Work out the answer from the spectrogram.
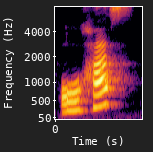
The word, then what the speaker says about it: hojas: Las hojas verdes. Las hojas verdes. Remember, do not pronounce your H.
